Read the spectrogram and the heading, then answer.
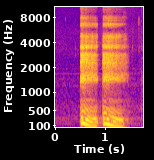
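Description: A dry throat-clearing cough from an old sect master: two short, voiced bursts in quick succession, alone and fairly loud.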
